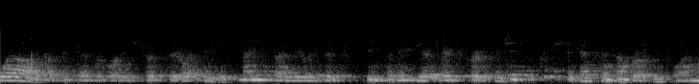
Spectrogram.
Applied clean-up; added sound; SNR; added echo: neural separator model SepFormer DNS4.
